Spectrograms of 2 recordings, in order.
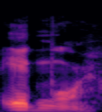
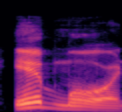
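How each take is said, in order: First: The consonant before 'more' is a g sound. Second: The consonant before 'more' is a b sound. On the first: The speaker calls it wrong. "not Igmore" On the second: The speaker calls it right.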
